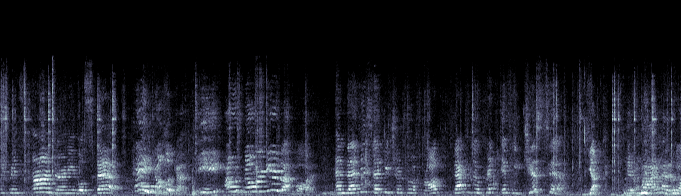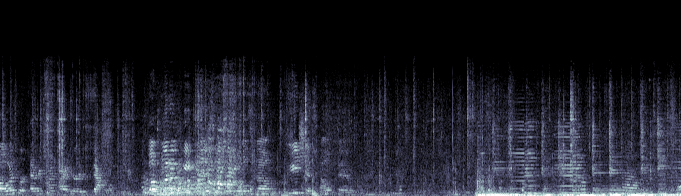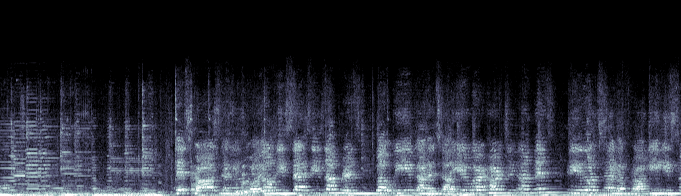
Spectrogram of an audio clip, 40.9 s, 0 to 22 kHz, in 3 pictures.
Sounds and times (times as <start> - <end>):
Speech: 0.0 - 16.0, 16.6 - 20.8, 30.4 - 32.5
Music: 23.1 - 40.8.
